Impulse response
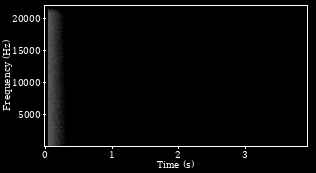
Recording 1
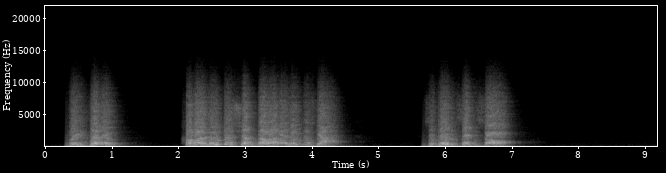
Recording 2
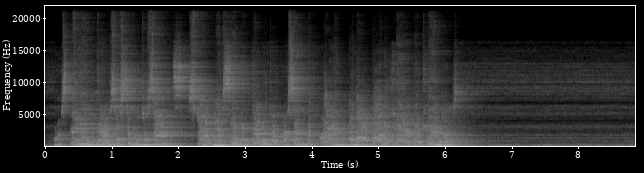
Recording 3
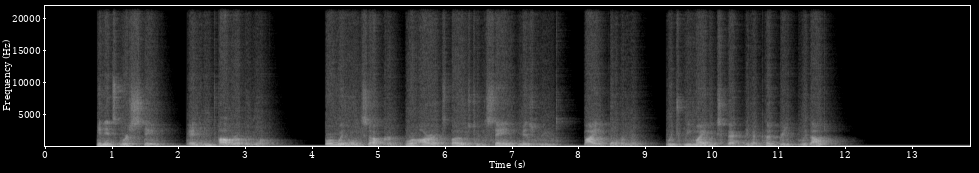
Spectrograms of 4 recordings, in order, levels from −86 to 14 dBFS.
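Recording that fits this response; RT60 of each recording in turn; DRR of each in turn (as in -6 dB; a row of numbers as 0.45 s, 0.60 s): 1; 0.40 s, 1.7 s, 0.80 s; -3.5 dB, -3.5 dB, 2.5 dB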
